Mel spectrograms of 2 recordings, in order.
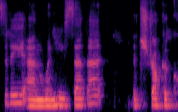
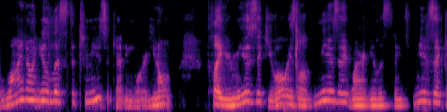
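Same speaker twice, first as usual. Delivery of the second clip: animated, swooping, motherly scolding tone; 3 semitones higher than usual. Retelling what their mother said in an angel reading, imitating her scolding. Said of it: "she chastised me".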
